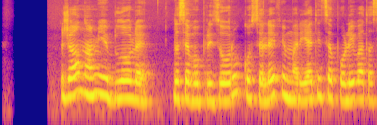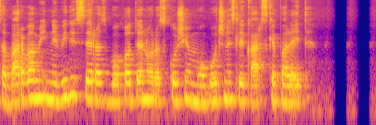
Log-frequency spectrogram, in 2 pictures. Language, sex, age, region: Slovenian, female, 18-29, Abroad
